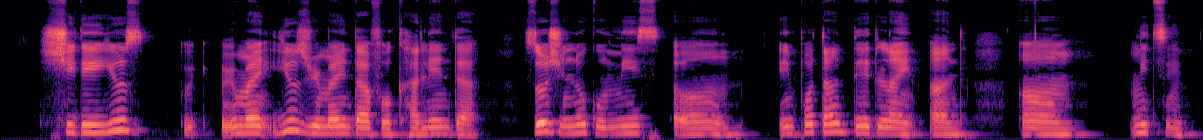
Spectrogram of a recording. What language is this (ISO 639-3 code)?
pcm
